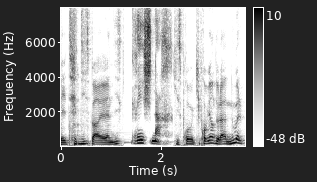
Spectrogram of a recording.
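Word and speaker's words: Grishnákh: Grishnak. Qui provient de la nouvelle page du site, les prononciations chez Tolkien.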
